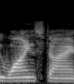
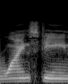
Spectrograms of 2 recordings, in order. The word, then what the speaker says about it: Weinstein: But there's a real interesting question about what's going on with Harvey Weinstein or Weinstein. I've heard it pronounced both ways now.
